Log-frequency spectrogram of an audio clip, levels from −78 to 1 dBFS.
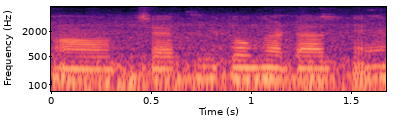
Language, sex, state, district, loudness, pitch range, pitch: Hindi, male, Bihar, Gaya, -17 LUFS, 120-135 Hz, 125 Hz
